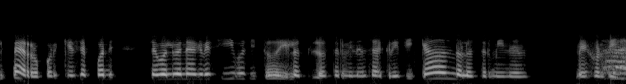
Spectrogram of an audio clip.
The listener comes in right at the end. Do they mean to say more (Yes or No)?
Yes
